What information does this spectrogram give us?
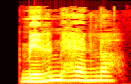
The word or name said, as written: MELLEMHANDLERENS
